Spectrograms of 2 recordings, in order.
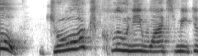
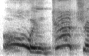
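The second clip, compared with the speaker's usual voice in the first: surprised; 12 semitones higher than usual. Acted. Old woman startled by the question, high surprised oh. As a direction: pitch leaps up on a startled oh. Surprised at being asked about him.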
